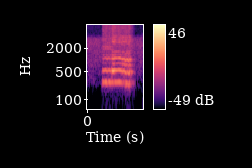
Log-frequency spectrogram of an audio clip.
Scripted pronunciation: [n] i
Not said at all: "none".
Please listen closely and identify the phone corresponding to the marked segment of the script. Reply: n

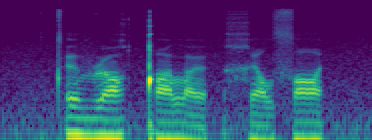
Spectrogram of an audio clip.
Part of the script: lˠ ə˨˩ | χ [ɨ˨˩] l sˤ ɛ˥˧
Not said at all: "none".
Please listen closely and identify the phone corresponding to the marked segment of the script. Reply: i˨˩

